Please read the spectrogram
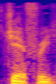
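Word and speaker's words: Geoffrey: But no, I'm not going to pronounce his name like that. Even though you can read his name like that, that's not Hinton's name like that. His name is Jeffrey Hinton.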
